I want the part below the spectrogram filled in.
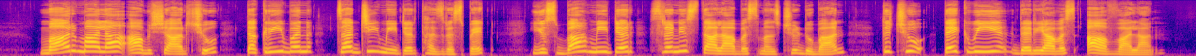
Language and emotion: Kashmiri, neutral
